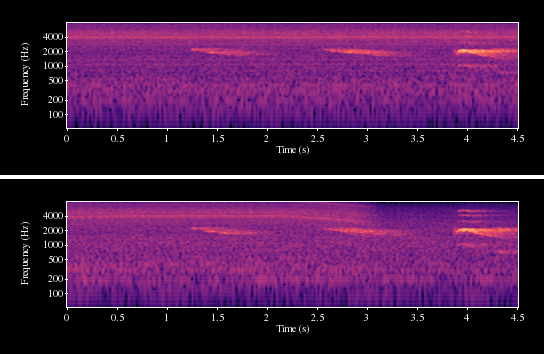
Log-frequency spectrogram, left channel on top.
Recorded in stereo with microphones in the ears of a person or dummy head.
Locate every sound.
1.2 s a bird: 75° right (ahead or behind), 10 m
